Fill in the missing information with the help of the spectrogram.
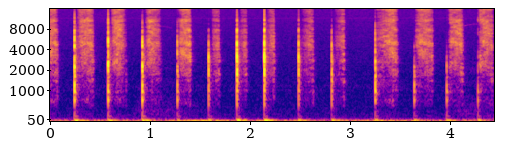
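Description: A white chalk stick makes fast, short hatching strokes and rubs on a flat black chalkboard while filling in a letter. About thirteen quick, crisp taps each trail off into a bright, gritty scrape, with a soft low thud underneath and no ringing in between.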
